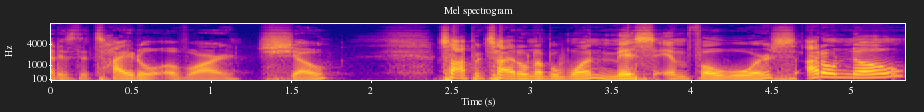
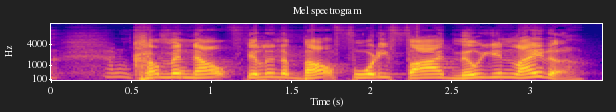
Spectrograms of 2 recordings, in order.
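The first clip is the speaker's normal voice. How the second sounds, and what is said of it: Imitates another person's voice. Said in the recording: “my Ice Cube impression”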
